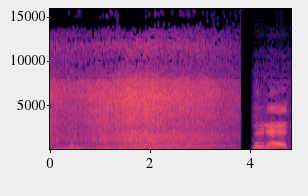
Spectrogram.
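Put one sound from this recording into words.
Waves wash loudly over a pebble shore.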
